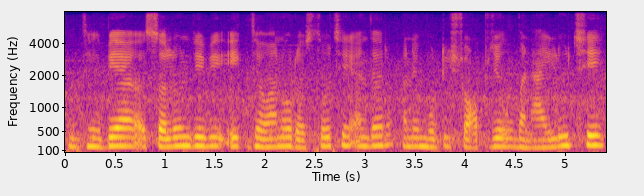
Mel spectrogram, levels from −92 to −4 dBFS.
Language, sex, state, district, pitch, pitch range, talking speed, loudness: Gujarati, female, Gujarat, Gandhinagar, 180 Hz, 170-185 Hz, 145 wpm, -18 LUFS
